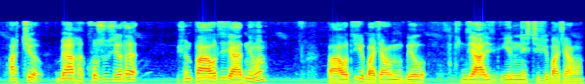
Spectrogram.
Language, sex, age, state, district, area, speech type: Kashmiri, male, 18-30, Jammu and Kashmir, Shopian, rural, spontaneous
